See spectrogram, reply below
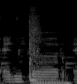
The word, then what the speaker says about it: Anchor: Karena equipment gue, gue nggak tahu, gue nggak belum waktu itu belum kenal kayak aplikasi buat podcast gitu kayak Spotify, kayak Anchor, Anchor apa Anchor sih bacanya?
